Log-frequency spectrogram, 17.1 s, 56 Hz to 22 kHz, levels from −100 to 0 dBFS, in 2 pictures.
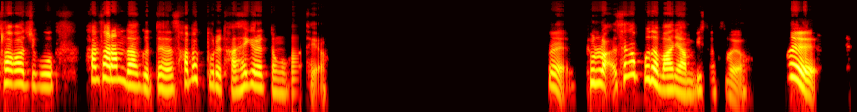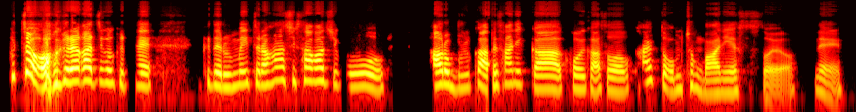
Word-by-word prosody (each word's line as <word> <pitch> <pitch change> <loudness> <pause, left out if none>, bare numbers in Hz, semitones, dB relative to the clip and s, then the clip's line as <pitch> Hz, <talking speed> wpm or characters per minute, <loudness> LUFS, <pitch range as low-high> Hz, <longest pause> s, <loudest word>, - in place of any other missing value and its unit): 사 270 +1 -1
가지고 225 -4 -5 0.3
한 320 - -3
사람당 320 -10 +2
그때 200 +1 -9
한 185 -1 -4
$400 265 - -8
에 - - -7
다 165 -3 -7
해결 225 +5 -5
했던 205 -6 -10
것 155 0 -17
같아요. 160 0 -17 2.3
네. - - -6 0.2
별로 265 -3 -1
아 - - -10
생각보다 370 -7 -2
많이 190 -4 0
안 150 -1 -3
비쌌어요. 170 -1 -15 0.4
네. - - +4 0.5
그쵸? 380 +5 +3 0.3
그래 285 +1 +9
가지고 285 -3 +4
그때, 230 -3 -5 0.5
그때 240 -4 -2
룸메이트랑 245 +4 -3
하나씩 305 -2 -4
사가지고 235 -10 -2 0.4
바로 240 +1 +4
물가 205 0 -3
앞에 225 - -1
사니까 225 -7 -1
거기 195 +1 -7
가서 175 -2 -5
카약도 285 - -6
엄청 195 +4 -11
많이 160 +1 -5
했었어요. 165 +1 -13 0.2
네. - - -13
235 Hz, 300 characters per minute, -21 LUFS, 195-280 Hz, 2.3 s, 그래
